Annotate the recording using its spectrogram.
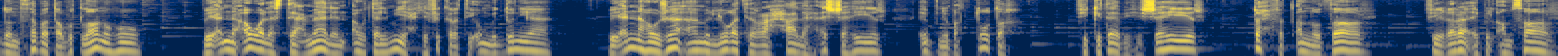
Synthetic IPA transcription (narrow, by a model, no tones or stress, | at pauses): d̪ˤʊnθabat̪abʊt̪ˤlɑːnʊɦʊ | bɪʔanːaʔawːalast̪ɪʕmaːlʔawt̪almiːħlɪfɪkɾaʔʊmːɪd̪ːʊnja | bɪʔanːaɦʊʒaːʔamɪnlʊɣarˤːɑħːaːlaʔaʃːaɦiːɾ | ʔɪbnibɑt̪ˤːuːt̪ˤɑ | fikɪt̪aːbɪ̰hɪʃːahiːɾ | t̪ʊħfɑd̪ˤʔɑnːɑðˤːɑːɾˤ | fiɣaɾˤɑːʔɪbɪlʔɑmsˤɑːɾˤ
